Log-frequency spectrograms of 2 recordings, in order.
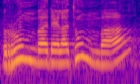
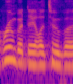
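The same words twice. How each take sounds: First: It is said with a Spanish-style pronunciation. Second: It is said with a Texan American accent.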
